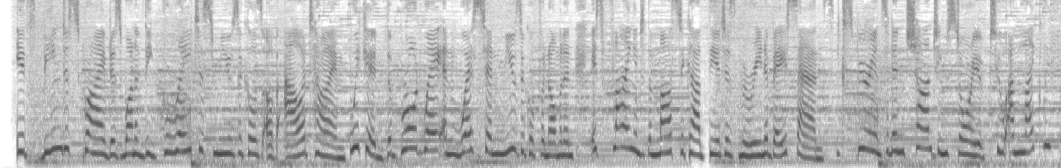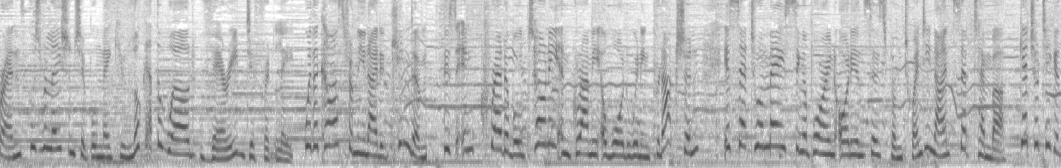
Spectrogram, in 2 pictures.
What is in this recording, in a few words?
AU English, Australian English Female; Voice Reel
